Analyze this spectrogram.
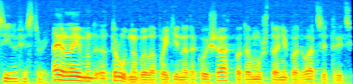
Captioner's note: non-english speech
